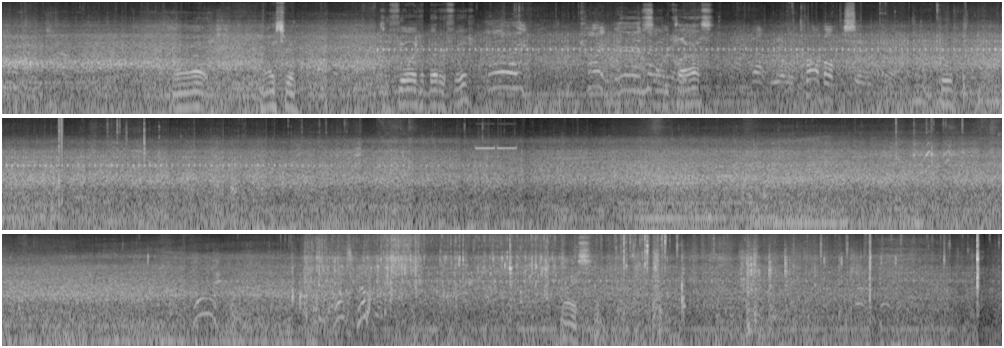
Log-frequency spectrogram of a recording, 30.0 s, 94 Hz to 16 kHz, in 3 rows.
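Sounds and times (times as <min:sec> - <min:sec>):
fish splashing at surface: 0:22.9 - 0:27.3.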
